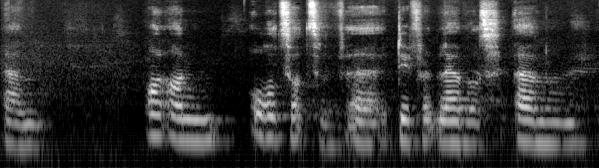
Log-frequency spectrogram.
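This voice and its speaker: A woman, speaking on a panel in a thoughtful way, with many pauses and fillers. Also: on the low side, fairly even intonation, vocal fry, warm tone, slight background noise, poor audio. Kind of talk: panel discussion.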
